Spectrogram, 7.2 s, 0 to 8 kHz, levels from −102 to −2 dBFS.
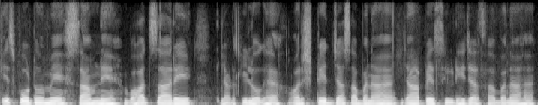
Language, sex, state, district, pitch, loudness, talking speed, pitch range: Hindi, male, Jharkhand, Garhwa, 160 Hz, -13 LUFS, 165 wpm, 145-175 Hz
